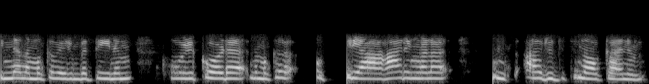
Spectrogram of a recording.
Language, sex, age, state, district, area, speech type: Malayalam, female, 18-30, Kerala, Kottayam, rural, conversation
